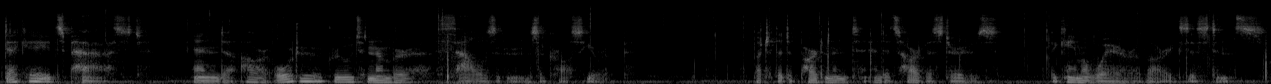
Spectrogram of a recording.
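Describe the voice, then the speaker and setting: A man playing an ancient, solemn undead leader of a secret order in an ASMR roleplay, speaking in a breathy, gravelly whisper with formal, archaic diction. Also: low voice, slow pace, noisy background, full character voice. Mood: grave recollection.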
